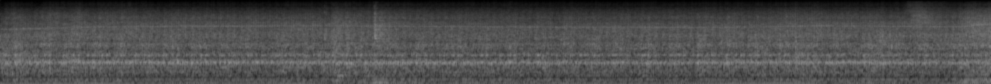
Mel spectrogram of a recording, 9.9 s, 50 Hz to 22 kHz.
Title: Brisbane Garbage 707 | Exhaust Leak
